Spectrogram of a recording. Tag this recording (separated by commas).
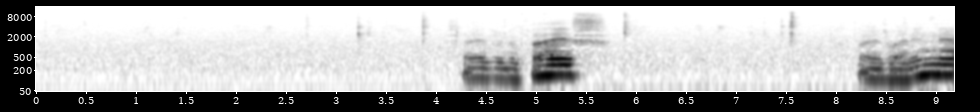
Speech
